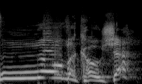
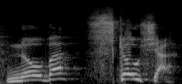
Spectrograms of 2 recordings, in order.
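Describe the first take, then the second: First: Nova Scotia said as "Nova Coasha", dropping the S; first try. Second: Nova Scotia said slowly, with a clear "SKO-sha"; slow it down, land the S in Scotia; careful correction. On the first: Reading a viewer's place, stumbling over Scotia. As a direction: Scotia said without its S sound, slightly higher. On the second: Correcting himself, saying the place name slowly and carefully. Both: Shown as a demonstration.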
